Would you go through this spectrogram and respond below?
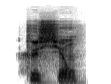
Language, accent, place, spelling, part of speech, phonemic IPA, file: French, France, Lyon, fussions, verb, /fy.sjɔ̃/, LL-Q150 (fra)-fussions.wav
- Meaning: first-person plural imperfect subjunctive of être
